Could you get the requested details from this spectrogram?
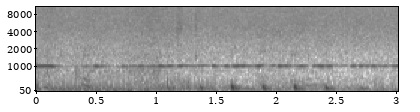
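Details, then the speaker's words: Hyundai Accent rear suspension knocking on bumps at low speed, right wheel: four dull low thuds about a quarter second apart over steady hum; cause found to be worn rear sway bar bushings, not the strut already replaced. "да это тоже самый столько был который у нас тут по кочкам едешь медленно удара тык тык тык тык на столе в эту правое колесо да это он и есть"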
